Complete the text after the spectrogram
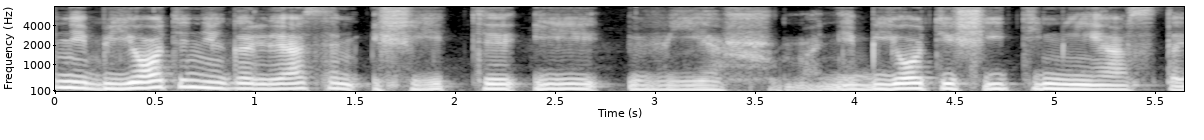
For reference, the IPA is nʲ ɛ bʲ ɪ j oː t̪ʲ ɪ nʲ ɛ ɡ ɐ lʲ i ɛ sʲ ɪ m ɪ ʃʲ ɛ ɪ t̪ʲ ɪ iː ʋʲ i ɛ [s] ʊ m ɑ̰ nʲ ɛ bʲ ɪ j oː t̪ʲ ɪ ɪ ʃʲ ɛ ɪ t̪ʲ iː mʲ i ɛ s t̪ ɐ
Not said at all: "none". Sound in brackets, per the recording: ʃ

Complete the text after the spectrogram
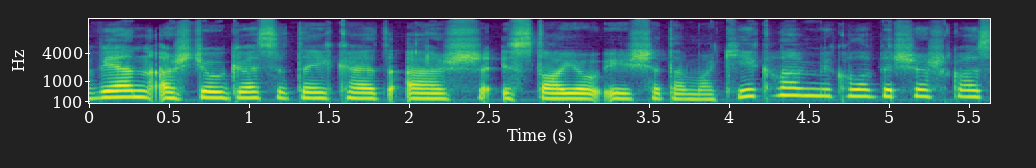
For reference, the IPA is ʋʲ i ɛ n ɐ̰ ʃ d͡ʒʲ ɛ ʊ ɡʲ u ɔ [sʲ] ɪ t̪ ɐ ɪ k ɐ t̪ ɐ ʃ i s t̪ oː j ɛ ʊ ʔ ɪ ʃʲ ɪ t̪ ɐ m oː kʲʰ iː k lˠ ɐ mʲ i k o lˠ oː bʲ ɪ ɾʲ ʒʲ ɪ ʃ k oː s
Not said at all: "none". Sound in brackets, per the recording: sʲ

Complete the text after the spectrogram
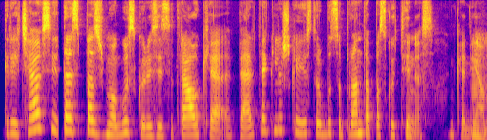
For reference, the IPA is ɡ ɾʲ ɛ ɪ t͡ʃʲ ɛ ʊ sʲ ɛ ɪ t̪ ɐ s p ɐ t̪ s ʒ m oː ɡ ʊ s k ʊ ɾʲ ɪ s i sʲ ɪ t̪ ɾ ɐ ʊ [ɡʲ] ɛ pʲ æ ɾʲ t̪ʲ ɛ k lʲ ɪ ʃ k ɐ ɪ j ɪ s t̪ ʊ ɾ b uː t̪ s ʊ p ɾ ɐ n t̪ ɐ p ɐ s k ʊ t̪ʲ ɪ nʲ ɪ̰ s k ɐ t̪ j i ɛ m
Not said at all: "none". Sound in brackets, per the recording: kʲ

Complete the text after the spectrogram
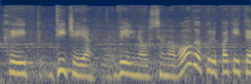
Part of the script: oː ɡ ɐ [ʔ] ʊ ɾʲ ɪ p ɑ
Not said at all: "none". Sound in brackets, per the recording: k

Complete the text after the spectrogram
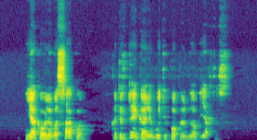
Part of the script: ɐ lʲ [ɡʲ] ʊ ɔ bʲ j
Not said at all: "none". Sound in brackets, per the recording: bʲ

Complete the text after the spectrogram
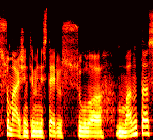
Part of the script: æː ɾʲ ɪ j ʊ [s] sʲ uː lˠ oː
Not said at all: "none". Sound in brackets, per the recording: s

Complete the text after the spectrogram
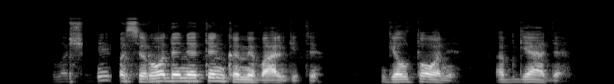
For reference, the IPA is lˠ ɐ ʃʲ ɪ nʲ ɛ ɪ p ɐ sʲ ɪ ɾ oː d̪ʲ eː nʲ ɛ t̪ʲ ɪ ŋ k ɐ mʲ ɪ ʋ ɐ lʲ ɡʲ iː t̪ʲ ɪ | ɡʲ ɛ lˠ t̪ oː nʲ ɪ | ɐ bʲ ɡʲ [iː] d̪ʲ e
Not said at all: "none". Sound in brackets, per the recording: æː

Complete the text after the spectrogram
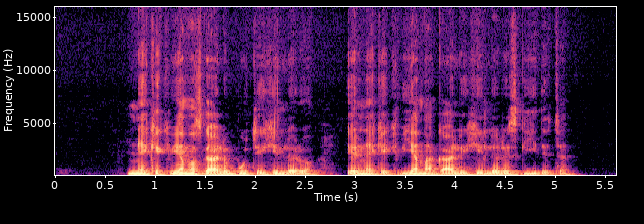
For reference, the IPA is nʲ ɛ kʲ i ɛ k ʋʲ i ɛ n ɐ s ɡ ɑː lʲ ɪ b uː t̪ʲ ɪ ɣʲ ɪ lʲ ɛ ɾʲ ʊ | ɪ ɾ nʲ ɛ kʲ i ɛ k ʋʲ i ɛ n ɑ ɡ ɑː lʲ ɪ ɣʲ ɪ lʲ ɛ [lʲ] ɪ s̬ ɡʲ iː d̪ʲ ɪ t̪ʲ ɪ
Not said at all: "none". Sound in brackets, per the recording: ɾʲ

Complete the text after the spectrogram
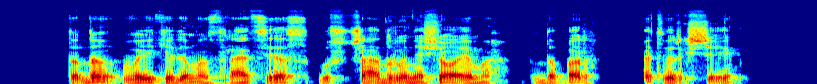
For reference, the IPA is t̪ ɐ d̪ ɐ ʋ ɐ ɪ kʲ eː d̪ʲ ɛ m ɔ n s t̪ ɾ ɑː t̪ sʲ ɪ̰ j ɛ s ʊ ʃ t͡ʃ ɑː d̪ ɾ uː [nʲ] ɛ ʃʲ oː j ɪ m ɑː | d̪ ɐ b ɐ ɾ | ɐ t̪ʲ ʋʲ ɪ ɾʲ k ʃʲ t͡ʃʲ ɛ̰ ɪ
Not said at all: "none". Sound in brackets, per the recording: nʲ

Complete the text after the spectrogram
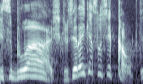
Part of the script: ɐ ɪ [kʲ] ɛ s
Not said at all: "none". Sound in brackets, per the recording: kʲ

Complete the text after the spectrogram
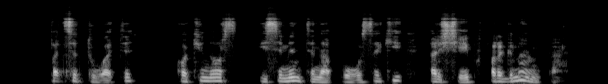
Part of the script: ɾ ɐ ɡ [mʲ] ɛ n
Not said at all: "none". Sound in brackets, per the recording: mʲ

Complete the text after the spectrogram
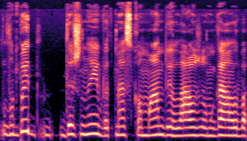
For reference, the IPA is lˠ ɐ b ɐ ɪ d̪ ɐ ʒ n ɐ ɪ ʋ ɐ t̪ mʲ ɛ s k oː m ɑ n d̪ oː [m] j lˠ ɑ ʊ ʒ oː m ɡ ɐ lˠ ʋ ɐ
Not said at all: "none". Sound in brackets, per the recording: none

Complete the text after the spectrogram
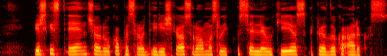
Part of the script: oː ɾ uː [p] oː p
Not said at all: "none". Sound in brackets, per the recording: k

